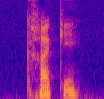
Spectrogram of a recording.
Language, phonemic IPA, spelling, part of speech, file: French, /kʁa.ke/, craquer, verb, Fr-craquer.ogg
- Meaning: 1. to split, to break 2. to crack (petroleum) 3. to crack, to creak, to crunch 4. to give up, to break down, to crack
